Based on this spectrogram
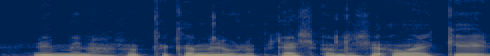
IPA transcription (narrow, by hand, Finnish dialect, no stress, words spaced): niːm minæ sɑno tːɑ kɑ minulːɑ pitæs olːɑs se oˑekˑeː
